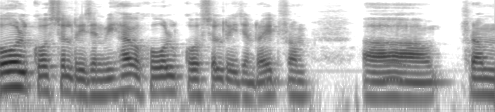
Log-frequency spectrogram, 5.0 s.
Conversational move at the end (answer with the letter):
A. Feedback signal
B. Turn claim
A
